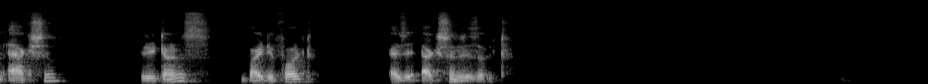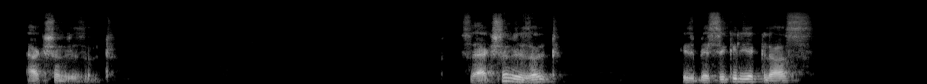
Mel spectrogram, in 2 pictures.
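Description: A man speaks calmly into a microphone in short phrases with long pauses.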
